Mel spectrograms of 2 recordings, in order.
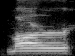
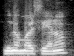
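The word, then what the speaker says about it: Morricone: Well, this is music inspired by Eno Marciano. Am I saying that right? I'm not saying it right. Marciano? Yes. Yeah, thank you.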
